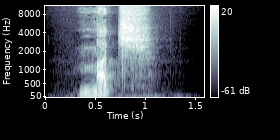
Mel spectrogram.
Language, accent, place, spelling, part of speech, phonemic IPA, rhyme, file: German, Germany, Berlin, Matsch, noun, /mat͡ʃ/, -at͡ʃ, De-Matsch.ogg
- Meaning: 1. mud 2. slush 3. mush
